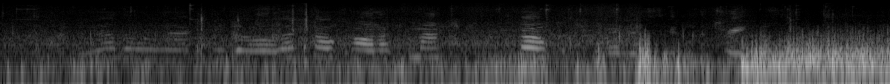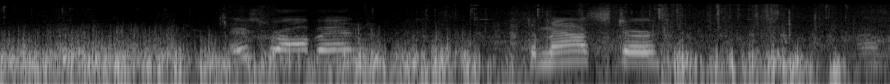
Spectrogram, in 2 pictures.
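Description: Puppies yelp and whine.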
